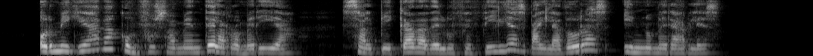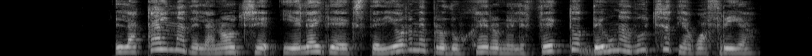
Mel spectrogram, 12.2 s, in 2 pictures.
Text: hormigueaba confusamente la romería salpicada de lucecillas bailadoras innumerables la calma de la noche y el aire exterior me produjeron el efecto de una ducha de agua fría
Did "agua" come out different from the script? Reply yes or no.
no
